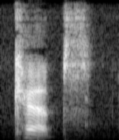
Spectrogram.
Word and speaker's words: calves: Calves. Como ven, la L no se pronuncia.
